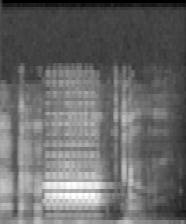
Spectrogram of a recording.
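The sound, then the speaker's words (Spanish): Electronic telephone ringtone: a steady high electronic tone lasting about half a second, heard under and between people talking. “Tenemos una llamada telefónica.”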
